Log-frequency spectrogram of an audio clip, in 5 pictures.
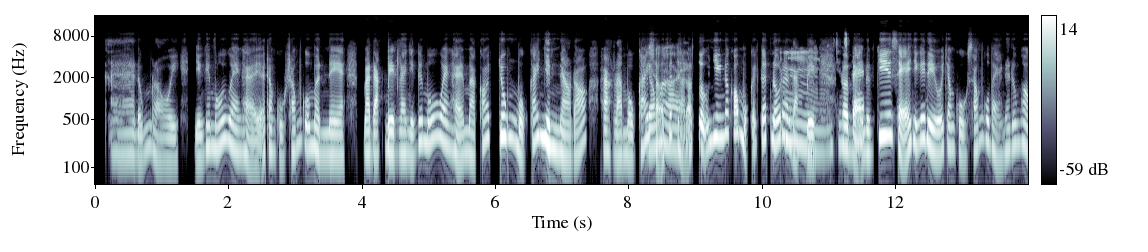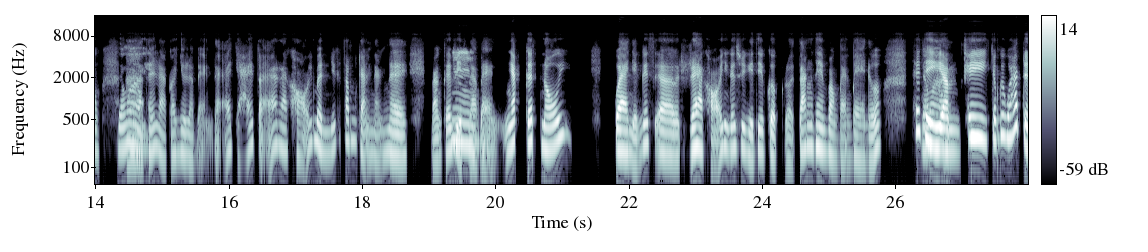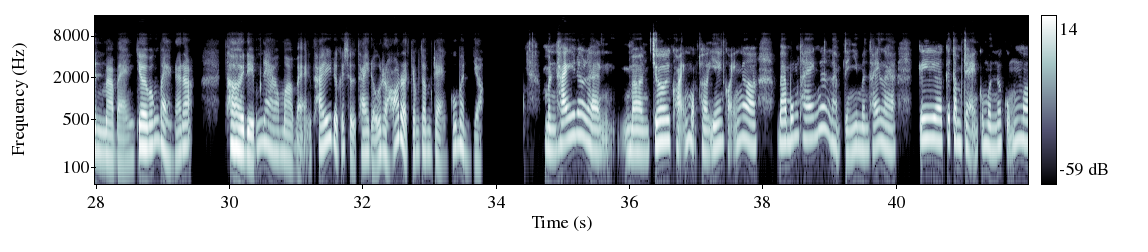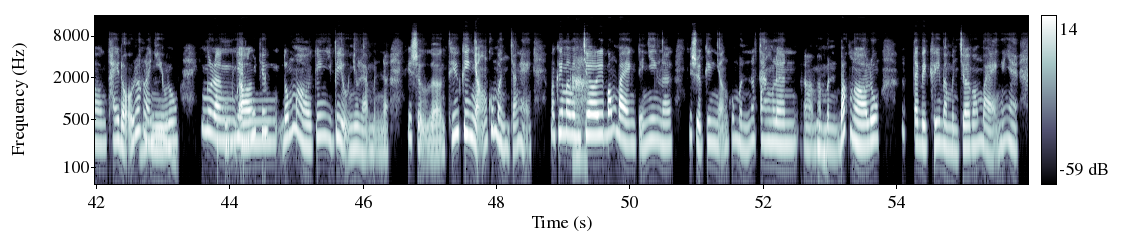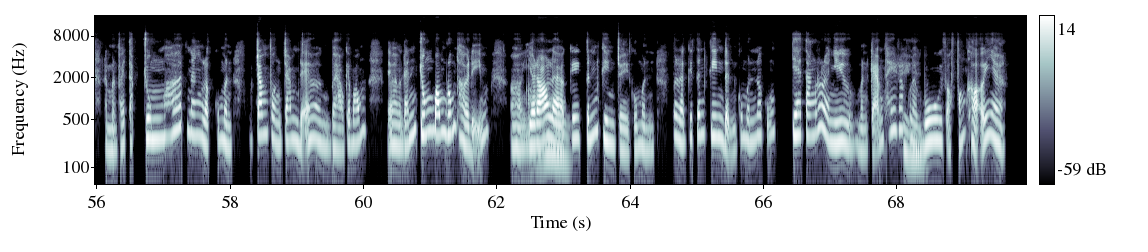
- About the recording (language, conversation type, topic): Vietnamese, podcast, Sở thích giúp bạn giải tỏa căng thẳng như thế nào?
- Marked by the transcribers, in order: tapping; other background noise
